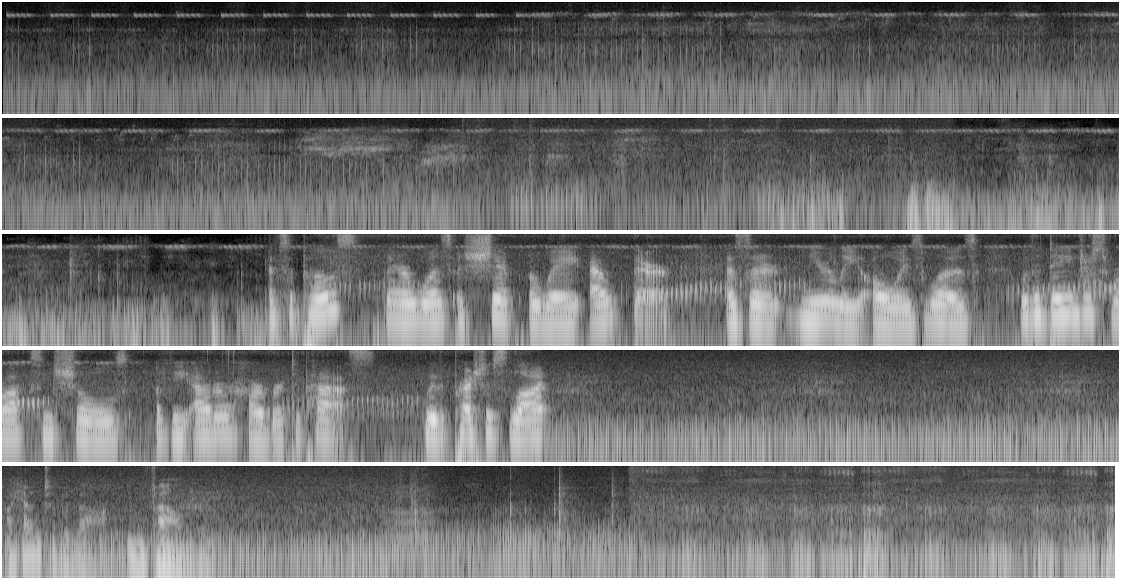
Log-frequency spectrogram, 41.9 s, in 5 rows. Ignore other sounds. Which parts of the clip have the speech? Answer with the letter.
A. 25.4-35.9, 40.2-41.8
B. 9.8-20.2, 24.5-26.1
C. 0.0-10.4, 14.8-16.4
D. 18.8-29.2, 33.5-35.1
D.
